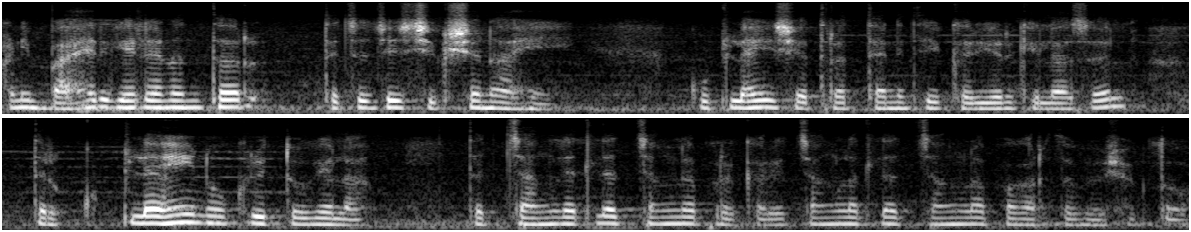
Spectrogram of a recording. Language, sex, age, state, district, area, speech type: Marathi, male, 30-45, Maharashtra, Aurangabad, rural, spontaneous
